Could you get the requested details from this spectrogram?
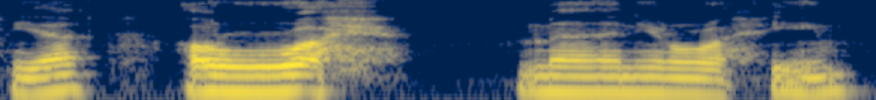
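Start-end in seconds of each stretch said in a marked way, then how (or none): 0.6-1.1 "Ar-Rah" with a heavy, full-mouthed ra and throaty ha. Shown as a demonstration. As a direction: round the mouth fully on the ra of "Ar-Rah". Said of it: "this ra has to be a full mouth".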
